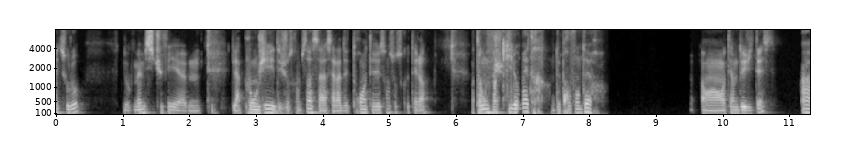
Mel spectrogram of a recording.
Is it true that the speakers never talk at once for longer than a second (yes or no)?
yes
